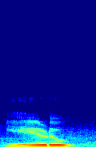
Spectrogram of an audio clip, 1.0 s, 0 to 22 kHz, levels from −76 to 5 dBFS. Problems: constant background noise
